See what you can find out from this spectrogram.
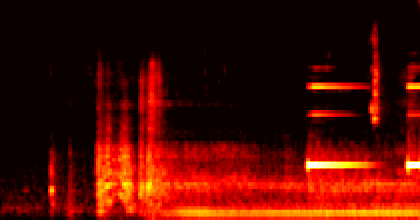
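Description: Short crank, then the diesel catches cleanly into a quiet, steady idle, with two dash chimes about a second apart; starts normally.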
